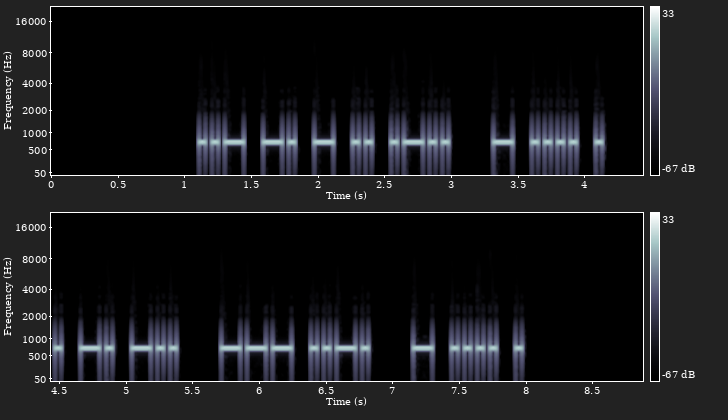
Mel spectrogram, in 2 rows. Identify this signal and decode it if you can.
Morse code, heard as a keyed tone, about 25 wpm, 700 Hz. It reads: UNTIL THE END OF THE
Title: Sets of 5 Words Encore 25wpm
